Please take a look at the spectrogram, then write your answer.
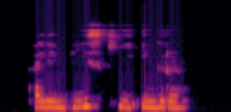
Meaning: Olympic Games
- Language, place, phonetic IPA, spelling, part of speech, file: Russian, Saint Petersburg, [ɐlʲɪm⁽ʲ⁾ˈpʲijskʲɪje ˈiɡrɨ], Олимпийские игры, proper noun, LL-Q7737 (rus)-Олимпийские игры.wav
